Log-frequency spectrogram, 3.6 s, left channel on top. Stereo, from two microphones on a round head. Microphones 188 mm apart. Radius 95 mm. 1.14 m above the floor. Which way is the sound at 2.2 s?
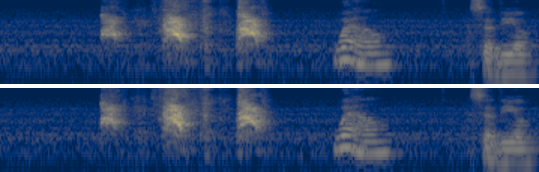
5° right (ahead or behind).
